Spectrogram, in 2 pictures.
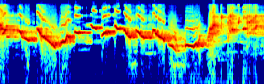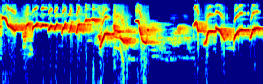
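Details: An actively singing white-rumped shama showing off its full repertoire of fill-in phrases, with deep swooping whistles, high rising sweeps and rapid twitters in a continuous flow.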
